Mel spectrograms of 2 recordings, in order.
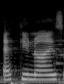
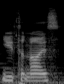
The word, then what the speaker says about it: euthanize: in her about me euthanize am I saying it correctly euthanize ethun oh I probably was saying ethun whoops euthanize thank you English is hard okay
